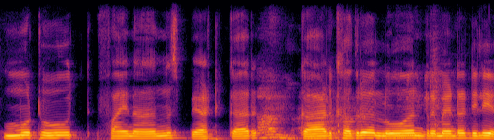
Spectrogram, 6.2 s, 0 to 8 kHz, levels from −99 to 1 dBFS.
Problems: constant background noise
